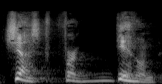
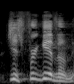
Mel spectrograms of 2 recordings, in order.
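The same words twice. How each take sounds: First: Slow, louder; slow, louder plea to the congregation. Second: Higher and louder; higher, louder repeat of the plea; pushed exhortation. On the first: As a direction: plead it slowly. Preacher urging forgiveness. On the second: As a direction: push the repeat harder. Repeated with a rise. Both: Real, not acted.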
